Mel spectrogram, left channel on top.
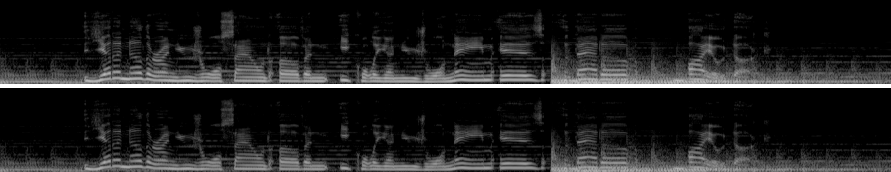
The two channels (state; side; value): quieter; right; 4.3 dB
